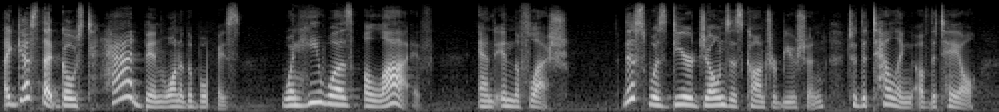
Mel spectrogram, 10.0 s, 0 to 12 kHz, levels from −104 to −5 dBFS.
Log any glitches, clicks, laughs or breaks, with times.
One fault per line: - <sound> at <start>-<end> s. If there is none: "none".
- dropout at 2.1-2.2 s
